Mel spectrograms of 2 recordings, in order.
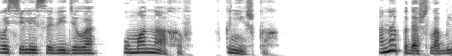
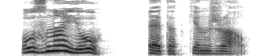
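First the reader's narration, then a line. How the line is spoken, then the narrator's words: Loud. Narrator (Russian): громко сказал мужчина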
